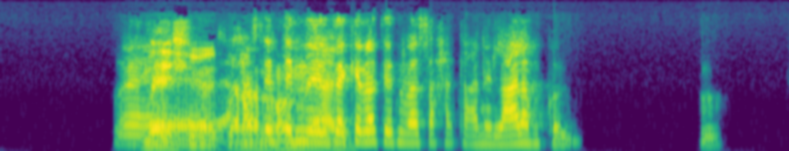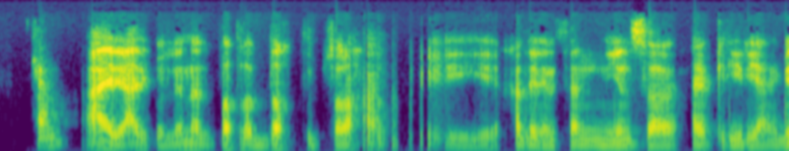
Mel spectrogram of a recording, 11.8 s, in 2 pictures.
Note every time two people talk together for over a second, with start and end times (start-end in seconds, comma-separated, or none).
1.1-2.7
